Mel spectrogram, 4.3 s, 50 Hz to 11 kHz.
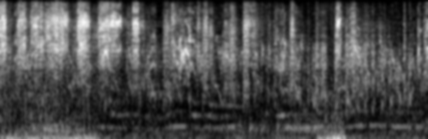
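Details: Budgerigar of the English (Australian) kind, recorded February 14, 2024, giving a steady stream of high, scratchy chattering notes with occasional sharp squeaks, a dull knock near the end.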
